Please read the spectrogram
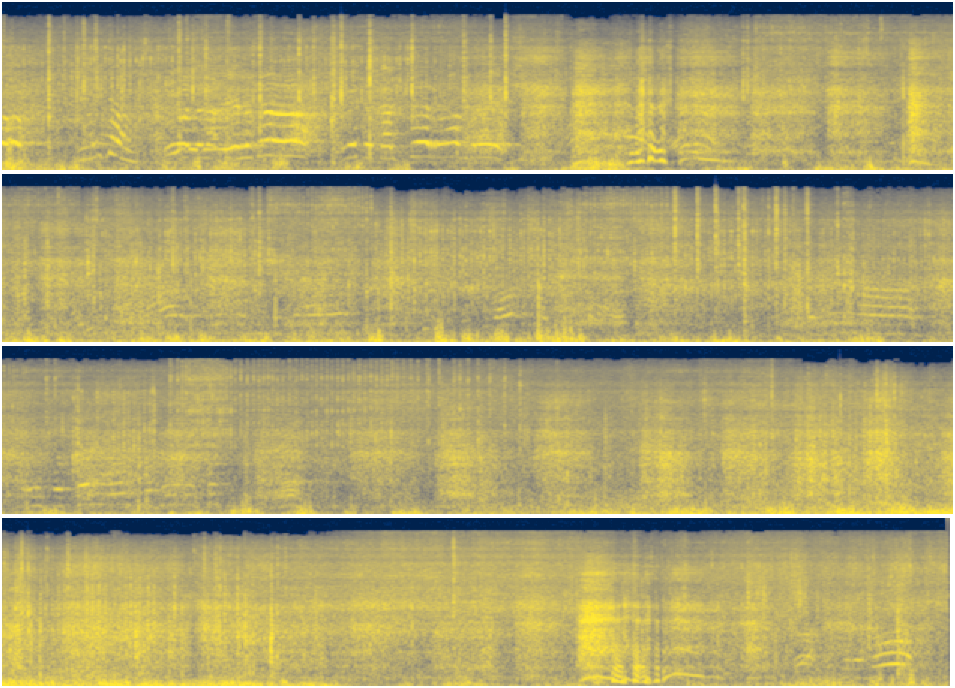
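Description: Mountain bike riding down a dirt trail: tyres rolling over dirt and the bike rattling over bumps, with many short knocks throughout and a heavier rumble about two-thirds through.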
